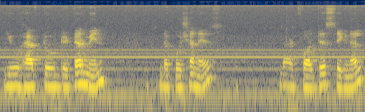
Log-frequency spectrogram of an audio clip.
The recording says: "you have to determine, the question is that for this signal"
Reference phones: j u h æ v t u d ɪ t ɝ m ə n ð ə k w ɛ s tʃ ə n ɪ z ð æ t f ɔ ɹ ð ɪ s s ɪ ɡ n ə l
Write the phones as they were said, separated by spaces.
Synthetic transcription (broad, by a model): j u h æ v t u d ɪ t ɝ m ə n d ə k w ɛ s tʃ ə n ɪ z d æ t f ɔ ɹ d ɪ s s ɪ ɡ n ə l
